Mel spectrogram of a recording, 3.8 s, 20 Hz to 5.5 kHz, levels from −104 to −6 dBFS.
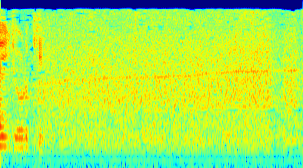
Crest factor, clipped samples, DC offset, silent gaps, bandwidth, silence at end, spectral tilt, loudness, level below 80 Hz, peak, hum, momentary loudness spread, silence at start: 24 dB; under 0.1%; under 0.1%; none; 5 kHz; 0 s; -2.5 dB/octave; -26 LUFS; -68 dBFS; -4 dBFS; none; 3 LU; 0 s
